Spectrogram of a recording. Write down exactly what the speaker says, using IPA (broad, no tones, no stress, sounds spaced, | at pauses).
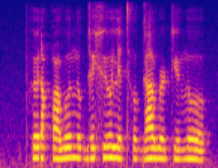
pʰ ɵ ɾ ɛ qʷ a w o n o ɡ ɘ xʲ o lʲ a tʰ o ɡ a w ə˞ kʲ ə˞ n o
